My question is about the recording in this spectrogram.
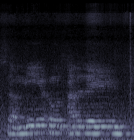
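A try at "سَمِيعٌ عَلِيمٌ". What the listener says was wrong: Ya, lim ya. Pak, jangan ditebelin ya. Sami'un ali, jangan ali.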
